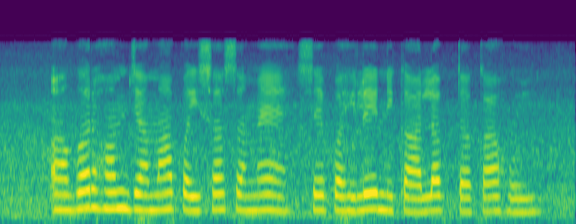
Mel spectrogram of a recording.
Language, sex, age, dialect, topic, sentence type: Bhojpuri, female, 18-24, Western, banking, question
